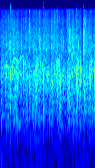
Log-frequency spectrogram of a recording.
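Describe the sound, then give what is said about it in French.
Steady, dense applause from an audience at a filmed show, given for the opening acts, a continuous crackle of many hands clapping at an even loudness throughout, with no voices standing out. “on peut-tu donner une main d'applaudissement à Réal et Nick en première partie?”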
